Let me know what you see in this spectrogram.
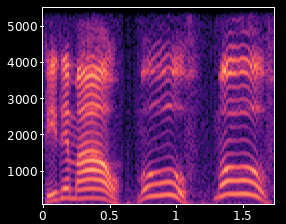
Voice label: babble move move

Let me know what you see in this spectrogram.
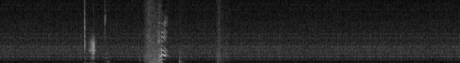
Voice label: idle female

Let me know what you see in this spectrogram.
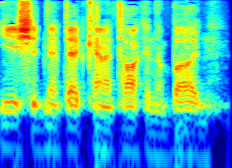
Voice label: answer, gasmask; scmod

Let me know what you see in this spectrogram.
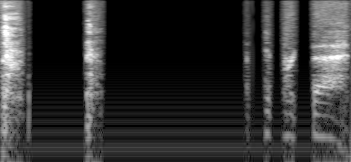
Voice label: hurt bad

